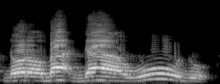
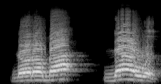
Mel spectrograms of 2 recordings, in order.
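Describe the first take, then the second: First: The name is said long, with a lengthened vowel. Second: The name is said short, as two syllables. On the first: The speaker calls it right. "harus Doroba Dawudu. Wanya dipanjangin" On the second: The speaker calls it wrong. "nggak boleh dibaca Doroba Daud"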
